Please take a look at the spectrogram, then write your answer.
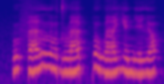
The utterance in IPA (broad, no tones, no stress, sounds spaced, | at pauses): u f æ lː o d ɹ æ pː o w æ ʎ e mʲ e lʲ ɒ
